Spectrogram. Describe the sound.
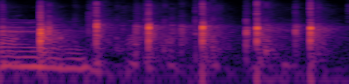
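Brief applause of about seven sharp, evenly spaced claps in a steady rhythm, close and fairly loud, with a voice briefly audible at the start.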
